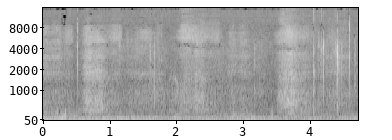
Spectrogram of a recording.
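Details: Laboured breathing in an adult while carrying something heavy outdoors; described as erratic, attributed to nervousness/anxiety, though the speaker suspects heart and blood pressure. Loud, heavy, fast, effortful breaths roughly every 1.5 seconds over outdoor rumble.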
